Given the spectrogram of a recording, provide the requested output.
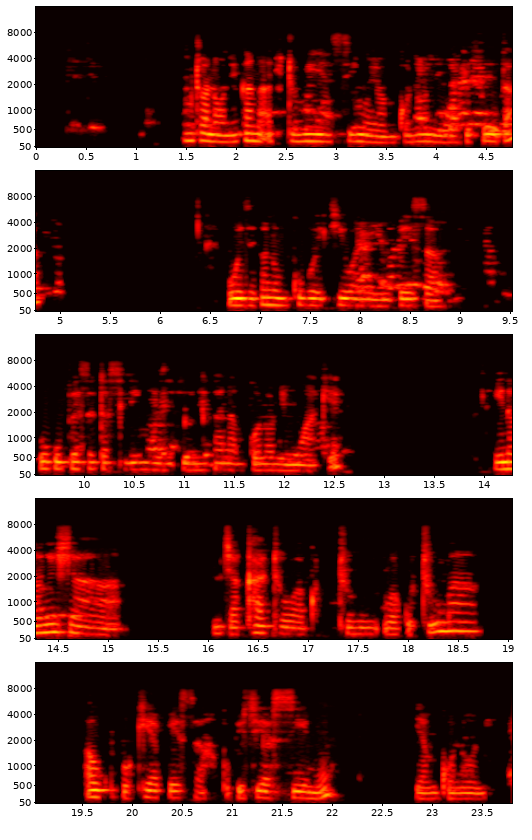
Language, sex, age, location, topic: Swahili, female, 18-24, Kisumu, finance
